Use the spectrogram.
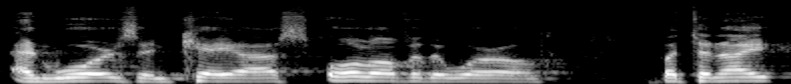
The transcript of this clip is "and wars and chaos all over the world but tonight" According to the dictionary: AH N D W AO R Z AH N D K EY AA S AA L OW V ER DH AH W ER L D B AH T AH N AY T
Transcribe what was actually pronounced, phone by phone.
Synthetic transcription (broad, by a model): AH N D W AO R Z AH N K EY AA S AA L OW V ER DH AH W ER L D B AH T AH N AY T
